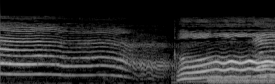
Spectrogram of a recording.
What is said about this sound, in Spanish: Ese es el llanto de un bebé que llegó a serlo todo en el mundo de la moda.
